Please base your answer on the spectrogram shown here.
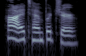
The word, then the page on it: high temperature: British English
